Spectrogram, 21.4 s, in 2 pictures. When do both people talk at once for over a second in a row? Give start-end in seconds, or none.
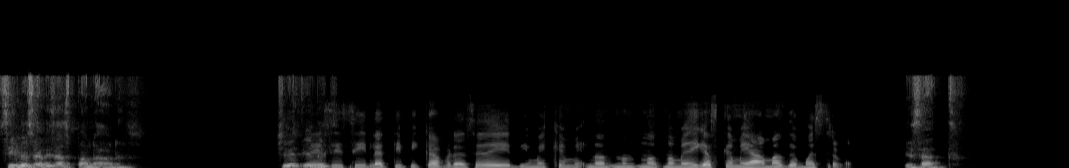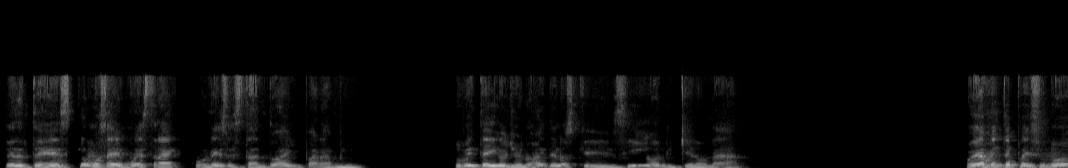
none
